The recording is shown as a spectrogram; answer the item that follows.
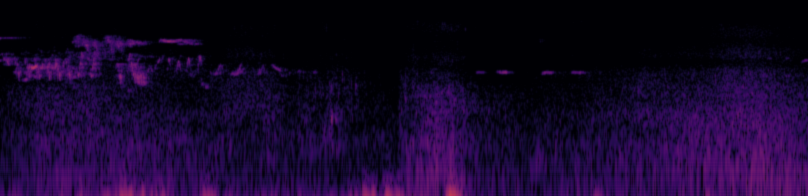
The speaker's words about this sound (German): Von Weitem hörst du die Geräusche des Meeres.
